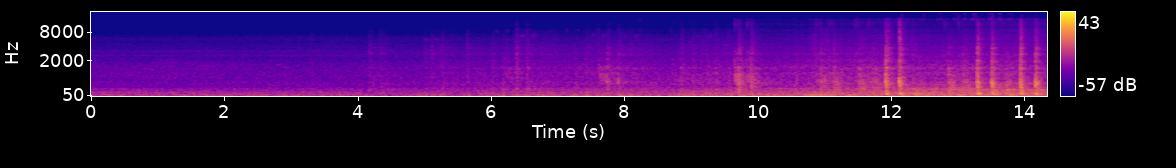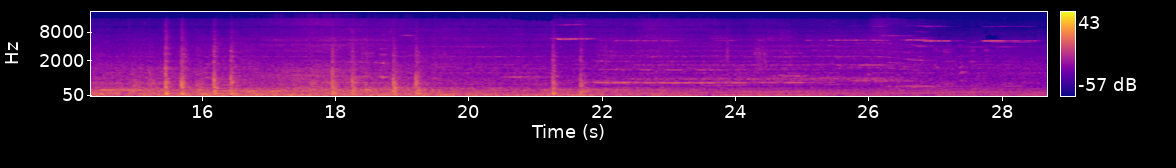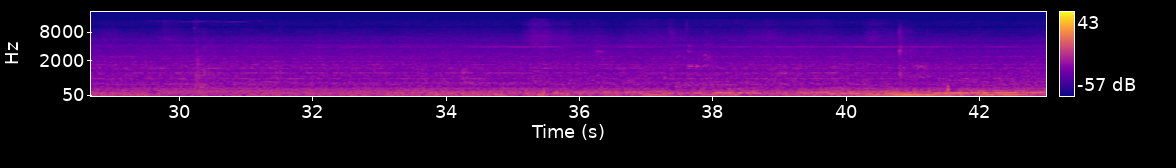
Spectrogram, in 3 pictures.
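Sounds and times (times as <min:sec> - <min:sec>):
electric train running past: 0:00.1 - 0:43.0
thin wheel squeal: 0:18.2 - 0:28.7.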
